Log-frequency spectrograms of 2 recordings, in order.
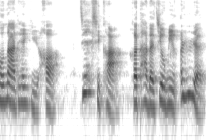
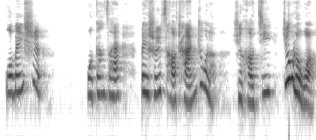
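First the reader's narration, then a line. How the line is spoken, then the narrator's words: Loud. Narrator (Chinese): 杰西卡大声地说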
